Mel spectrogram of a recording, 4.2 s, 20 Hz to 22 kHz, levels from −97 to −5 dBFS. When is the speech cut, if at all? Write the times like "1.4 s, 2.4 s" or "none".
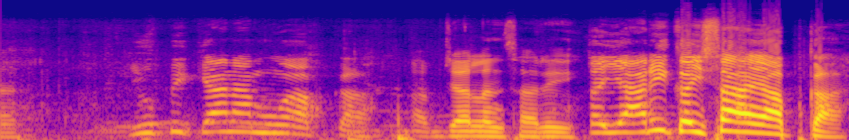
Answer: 2.9 s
